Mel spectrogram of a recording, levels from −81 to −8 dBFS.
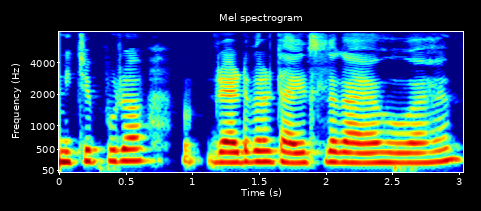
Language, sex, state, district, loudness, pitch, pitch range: Hindi, female, Jharkhand, Deoghar, -15 LUFS, 225 Hz, 215-240 Hz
